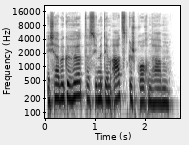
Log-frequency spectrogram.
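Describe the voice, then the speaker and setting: A woman's voice: mid-range voice, fairly quick, natural voice. A woman reading the part of a tired, bewildered woman who phones about her little brother, speaking wearily. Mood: weary. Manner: weary and flat. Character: tired, bewildered young woman, caller's sister.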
